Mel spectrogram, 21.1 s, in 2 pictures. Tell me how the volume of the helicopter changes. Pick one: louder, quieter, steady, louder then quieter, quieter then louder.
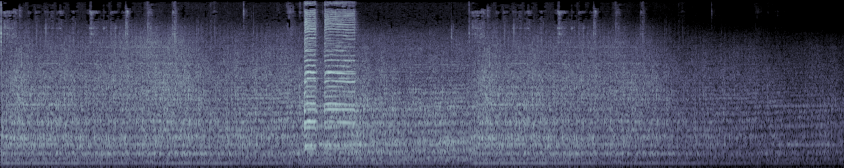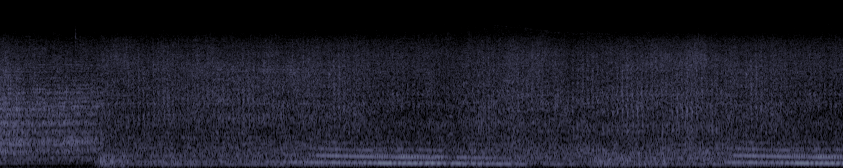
quieter.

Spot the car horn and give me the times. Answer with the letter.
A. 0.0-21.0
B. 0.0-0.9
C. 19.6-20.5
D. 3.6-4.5
D.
